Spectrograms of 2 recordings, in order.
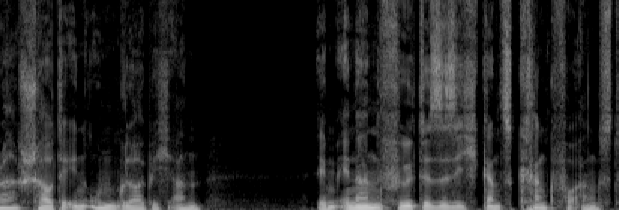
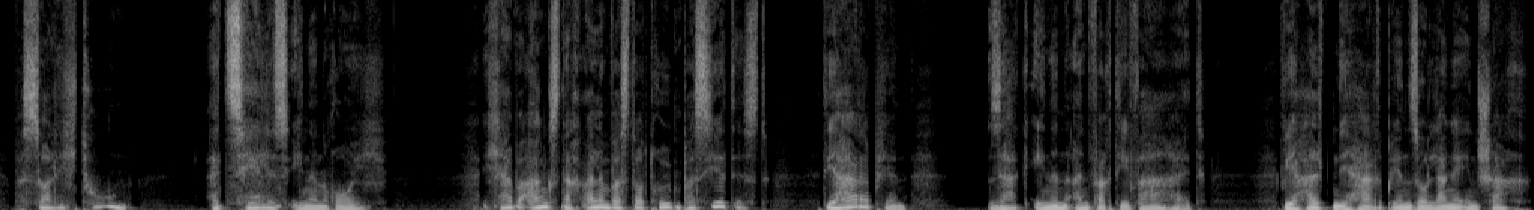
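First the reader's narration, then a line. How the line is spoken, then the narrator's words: Whispered question. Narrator (German): Lyra fragte Will im Flüsterton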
